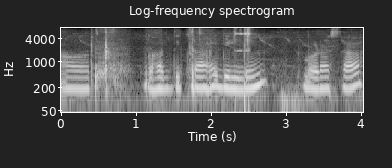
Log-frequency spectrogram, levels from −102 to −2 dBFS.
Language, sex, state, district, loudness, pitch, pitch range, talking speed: Hindi, female, Odisha, Sambalpur, -22 LUFS, 195 Hz, 190-205 Hz, 120 wpm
